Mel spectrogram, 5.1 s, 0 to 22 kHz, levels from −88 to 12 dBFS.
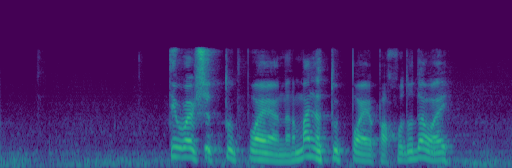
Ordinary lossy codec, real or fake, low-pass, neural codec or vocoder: none; fake; none; codec, 16 kHz, 2 kbps, X-Codec, HuBERT features, trained on balanced general audio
